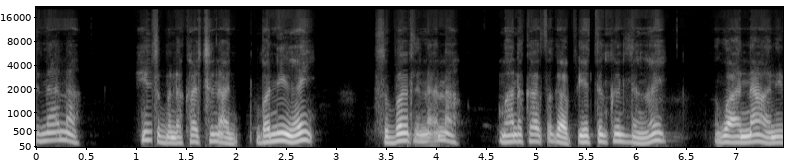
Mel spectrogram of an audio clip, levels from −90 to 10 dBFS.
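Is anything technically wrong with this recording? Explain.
Yes, there's short concealed packet loss at 1.11 to 1.18 s, 2.03 to 2.10 s and 3.67 to 3.74 s: about 40 ms of audio goes missing each time. The receiver patches each gap by extending the last sound, so you hear a quick smear or wobble.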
